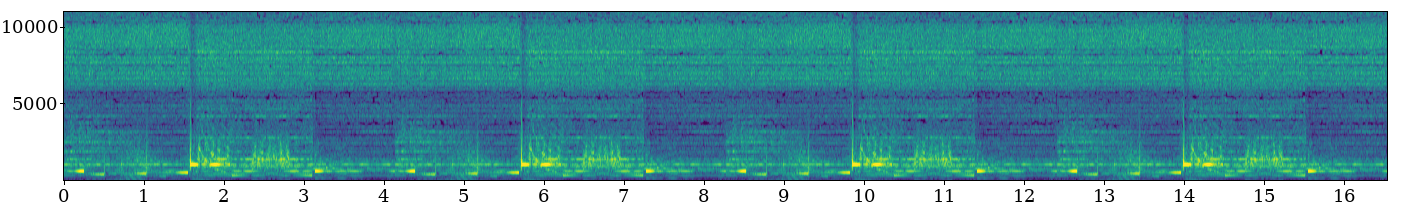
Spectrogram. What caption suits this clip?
Beep Blip Loop
Can't remember how I made it, though its a great to mess with. I played around laying chords underneath, beats and stuff. Sorry cant remember bpm. Enjoy!
ambient, beep, blip, electro, electronic, glitch, interesting, loop, strange, synth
